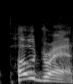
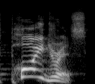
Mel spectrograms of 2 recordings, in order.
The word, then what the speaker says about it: Poydras: And my 13-year-old actually said, Dad, where is Podras Street? Podras? Yeah, the Poydras. That's Poydras.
